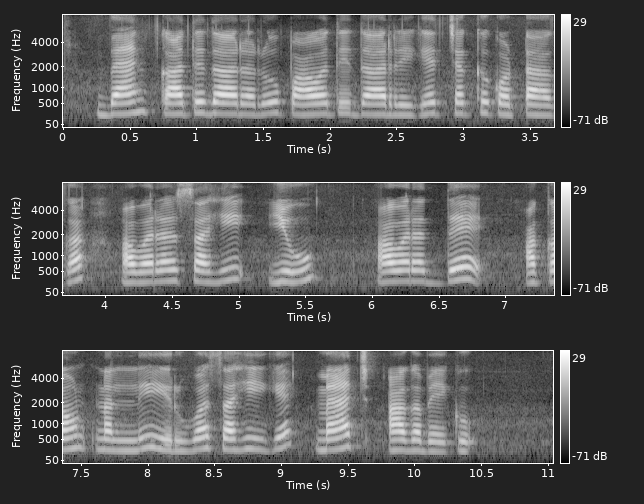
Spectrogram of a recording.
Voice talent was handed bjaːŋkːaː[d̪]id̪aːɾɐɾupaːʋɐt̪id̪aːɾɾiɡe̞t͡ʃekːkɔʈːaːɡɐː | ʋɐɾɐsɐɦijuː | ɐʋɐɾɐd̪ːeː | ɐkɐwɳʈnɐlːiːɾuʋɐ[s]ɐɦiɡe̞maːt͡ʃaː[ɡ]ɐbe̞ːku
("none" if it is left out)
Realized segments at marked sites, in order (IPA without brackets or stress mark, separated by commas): t̪, s, ɡ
